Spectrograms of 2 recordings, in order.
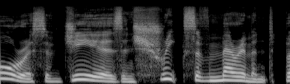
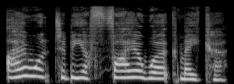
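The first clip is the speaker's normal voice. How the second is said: put-on much higher, strained girl's voice; struggling girl; 13 semitones higher, 5 dB louder than usual. Girl forcing out her wish to the fire fiend, high and strained. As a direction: force the words out through the heat. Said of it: "she managed to say".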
